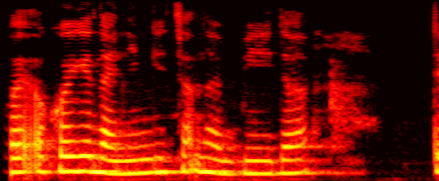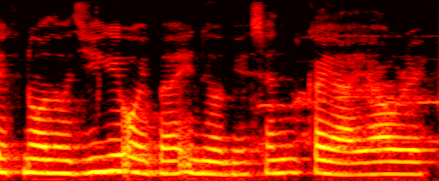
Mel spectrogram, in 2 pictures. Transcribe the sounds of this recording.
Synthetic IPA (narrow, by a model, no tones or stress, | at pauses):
ojɐ̰kʰojɡilajniŋɡit͡ʃɐt̚nɐbidɐ | tek̚nolod͡ʒiɡiʔojbɐḭnobesʰɐnkɐjajawɾe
